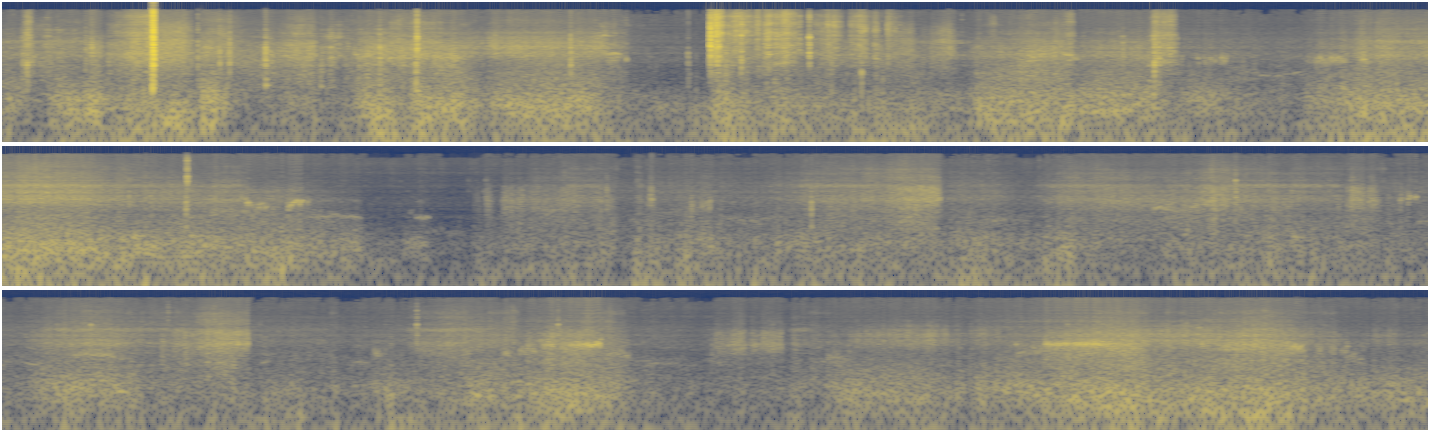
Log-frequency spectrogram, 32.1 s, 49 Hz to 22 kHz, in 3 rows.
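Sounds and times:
rumbling wind noise on microphone: 0:00.0 - 0:32.0.

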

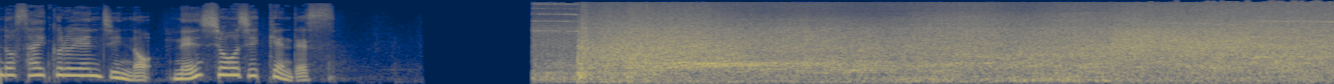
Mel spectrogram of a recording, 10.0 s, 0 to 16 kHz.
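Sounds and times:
jet engine rushing exhaust: 0:04.0 - 0:10.0
engine hiss: 0:04.4 - 0:10.0.

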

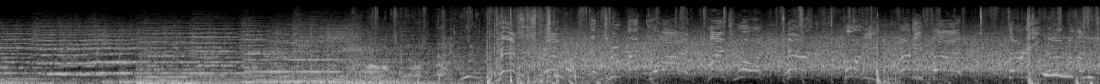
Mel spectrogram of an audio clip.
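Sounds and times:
people shouting: 0:03.9 - 0:11.0
stadium crowd noise: 0:04.0 - 0:11.0
players colliding thuds: 0:04.7 - 0:06.6, 0:08.6 - 0:09.5, 0:10.2 - 0:11.0.

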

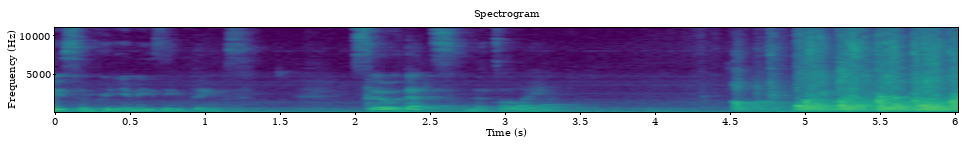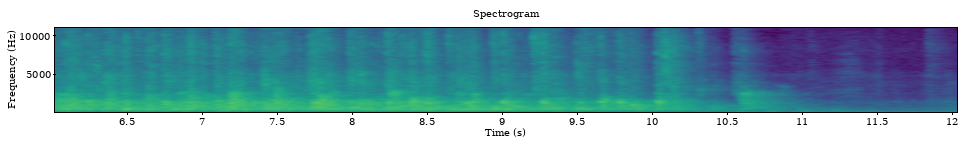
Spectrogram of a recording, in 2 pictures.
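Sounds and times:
audience applauding: 0:04.5 - 0:11.2.

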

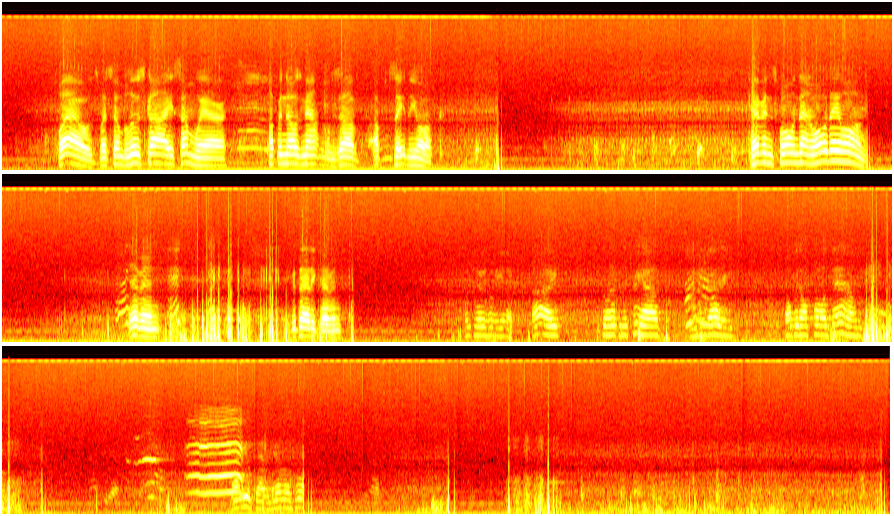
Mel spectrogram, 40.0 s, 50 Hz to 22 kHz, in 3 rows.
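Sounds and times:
faint low hum: 0:00.0 - 0:40.0
child's voice: 0:03.5 - 0:04.1, 0:15.0 - 0:16.9, 0:23.6 - 0:24.3, 0:28.8 - 0:30.5.

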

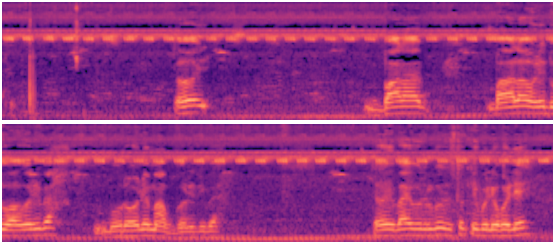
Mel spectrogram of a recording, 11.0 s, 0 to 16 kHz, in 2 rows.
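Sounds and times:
crickets chirping: 0:00.0 - 0:11.0
man speaking: 0:04.9 - 0:07.8, 0:09.2 - 0:10.9.

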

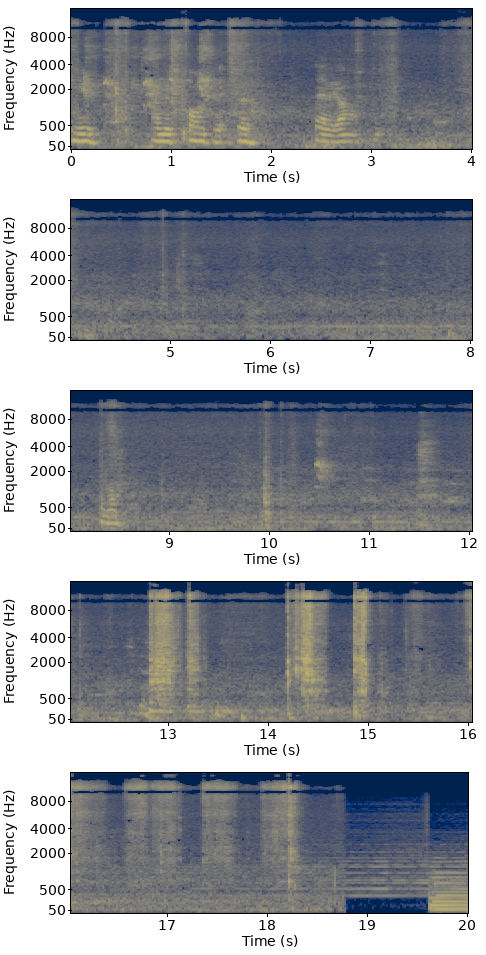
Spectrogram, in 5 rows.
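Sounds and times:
trowel scraping mortar: 0:12.8 - 0:13.5, 0:14.2 - 0:18.4
music: 0:18.7 - 0:20.0.

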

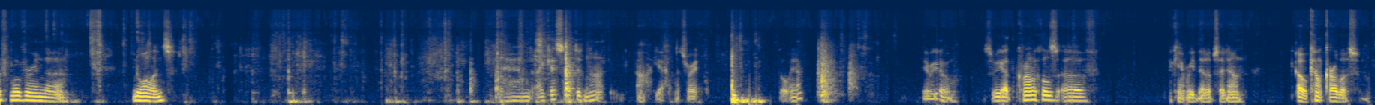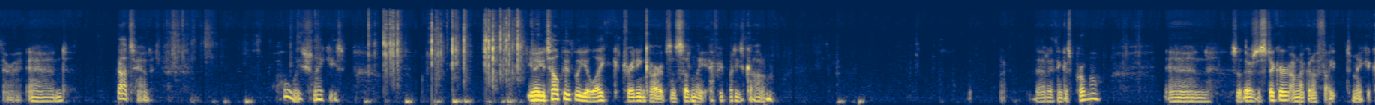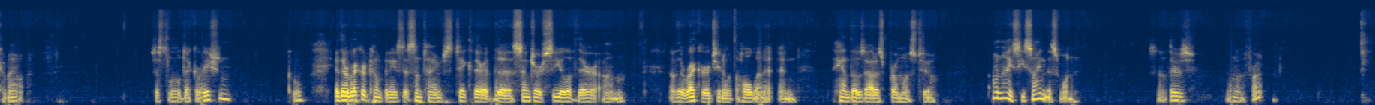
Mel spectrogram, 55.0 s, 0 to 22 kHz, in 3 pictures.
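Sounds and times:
faint scraping hiss: 0:00.0 - 0:10.8, 0:11.4 - 0:23.7
cardboard flaps folding and rubbing: 0:03.3 - 0:07.8.

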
